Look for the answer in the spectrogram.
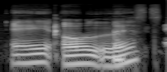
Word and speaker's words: aeolist: Aeolist? – Okay. – Aeolist. – Well, it's like aeolist, like okay. Because of the way it's spelled, so. It's spelled A-E-O-L-I-S-T, but it's like aeolist.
